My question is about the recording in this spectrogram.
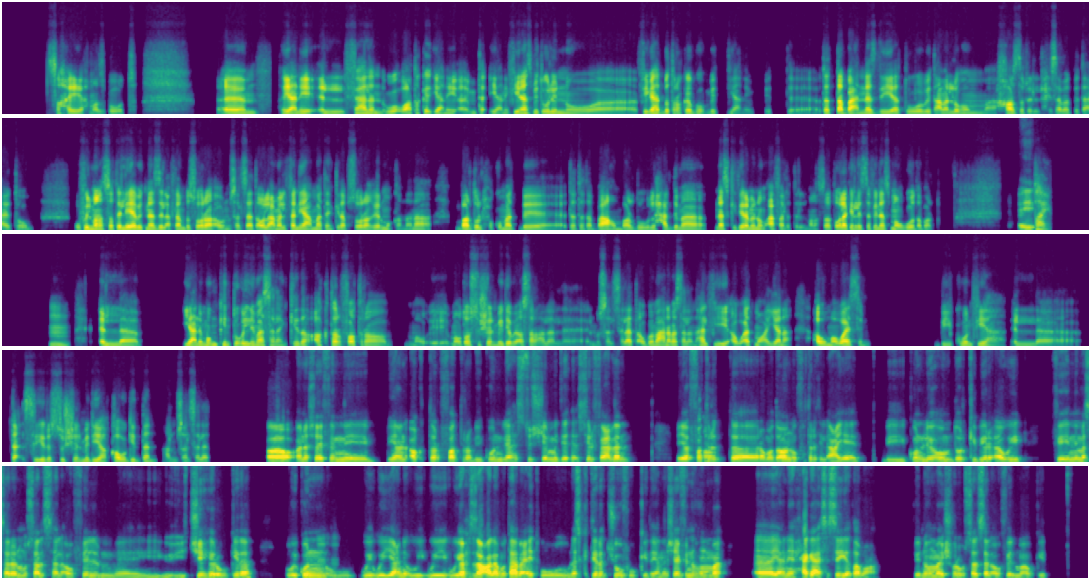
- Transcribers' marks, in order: tapping; other noise; in English: "الSocial Media"; in English: "الSocial Media"; in English: "الSocial Media"
- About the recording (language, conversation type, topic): Arabic, podcast, إزاي بتأثر السوشال ميديا على شهرة المسلسلات؟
